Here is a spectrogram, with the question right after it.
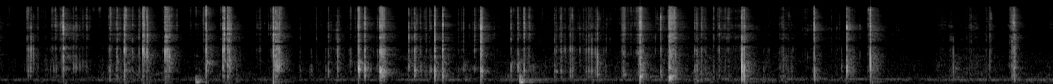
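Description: Fingertips in disposable latex gloves squeeze, rub and press a short, thin, flexible strip of black cloth-backed duct tape folded over on itself, possibly with some added glove rubbing. Dozens of quick, bright, sticky crackles and crinkles sound in irregular bursts, each dying away almost instantly over a faint, steady low hum.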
